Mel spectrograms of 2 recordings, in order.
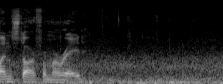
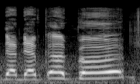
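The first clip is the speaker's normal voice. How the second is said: excited drawn-out call; 9 semitones higher, 4 dB louder, much slower than usual. Real, not acted. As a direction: stretch it out slowly, higher and louder. Cheering a new in-game bestie.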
